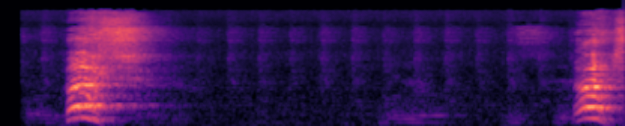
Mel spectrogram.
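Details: Baby girl scared of her father's pretend sneezes: two loud, abrupt voiced bursts with a sharp intake before each, separated by quiet with faint brief vocal sounds; simulated sneezing.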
